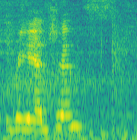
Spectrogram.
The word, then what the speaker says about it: reagents: variety of lethal chemicals that's pronounced re reagents yeah he contributed the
